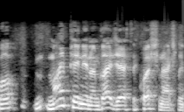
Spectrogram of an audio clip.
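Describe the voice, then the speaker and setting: A man with an American accent sounds somewhat breathy against a quiet background. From Oklahoma. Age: 60s. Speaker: racehorse owner and breeder. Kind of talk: interview. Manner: halting, many repetitions.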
